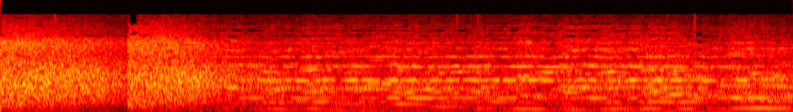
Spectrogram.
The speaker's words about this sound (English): Across the street, Sheriff Fraser and Tonto entered the office from the cell room as the sound of gunfire was heard outside. Hey, Tonto, those were shots.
